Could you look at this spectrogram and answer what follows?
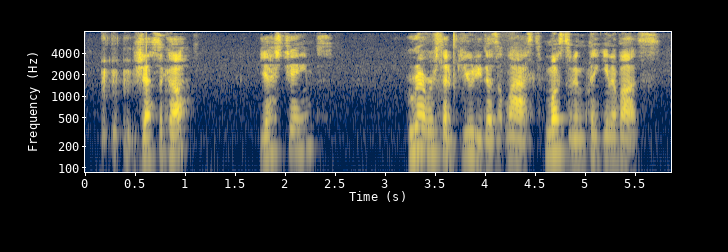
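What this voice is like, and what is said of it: Acts out cartoon character voices. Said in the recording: “I'm going to do the voices.”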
